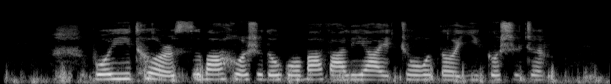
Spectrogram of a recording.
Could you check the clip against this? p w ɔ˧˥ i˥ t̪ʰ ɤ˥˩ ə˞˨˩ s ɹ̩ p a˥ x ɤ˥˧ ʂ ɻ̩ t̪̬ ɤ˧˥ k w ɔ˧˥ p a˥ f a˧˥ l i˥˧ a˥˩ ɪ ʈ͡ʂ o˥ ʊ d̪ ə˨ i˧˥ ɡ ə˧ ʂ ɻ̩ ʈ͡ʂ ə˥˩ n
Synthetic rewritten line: p w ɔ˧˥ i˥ t̪ʰ ɤ˥˩ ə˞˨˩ s ɹ̩ p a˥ x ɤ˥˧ ʂ ɻ̩ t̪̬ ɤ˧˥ k w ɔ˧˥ p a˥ f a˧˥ l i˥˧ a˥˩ ɪ ʈ͡ʂ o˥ ʊ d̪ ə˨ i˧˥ ɡ ə˧ ʂ ɻ̩ ʈ͡ʂ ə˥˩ n

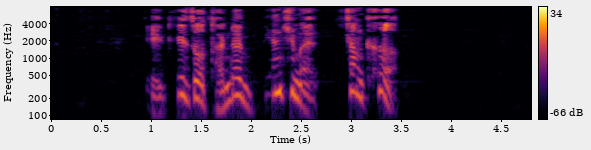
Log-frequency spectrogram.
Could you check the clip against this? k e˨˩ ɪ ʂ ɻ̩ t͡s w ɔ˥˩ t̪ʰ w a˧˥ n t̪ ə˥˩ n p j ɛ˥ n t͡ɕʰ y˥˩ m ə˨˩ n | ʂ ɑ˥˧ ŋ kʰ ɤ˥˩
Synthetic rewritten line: k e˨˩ ɪ ʈ͡ʂ ɻ̩ t͡s w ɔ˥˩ t̪ʰ w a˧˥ n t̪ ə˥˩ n p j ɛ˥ n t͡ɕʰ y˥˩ m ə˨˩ n | ʂ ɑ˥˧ ŋ kʰ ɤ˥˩

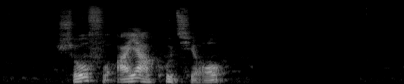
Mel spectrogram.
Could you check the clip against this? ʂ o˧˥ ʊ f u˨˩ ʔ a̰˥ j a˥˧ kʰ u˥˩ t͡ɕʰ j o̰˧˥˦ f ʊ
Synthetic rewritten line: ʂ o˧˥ ʊ f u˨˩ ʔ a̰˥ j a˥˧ kʰ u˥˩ t͡ɕʰ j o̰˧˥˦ ʊ

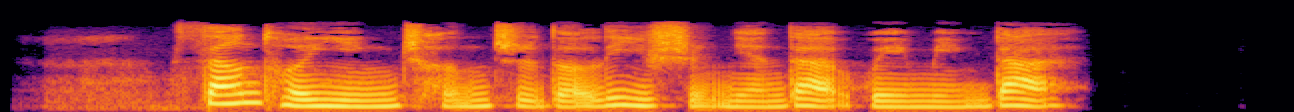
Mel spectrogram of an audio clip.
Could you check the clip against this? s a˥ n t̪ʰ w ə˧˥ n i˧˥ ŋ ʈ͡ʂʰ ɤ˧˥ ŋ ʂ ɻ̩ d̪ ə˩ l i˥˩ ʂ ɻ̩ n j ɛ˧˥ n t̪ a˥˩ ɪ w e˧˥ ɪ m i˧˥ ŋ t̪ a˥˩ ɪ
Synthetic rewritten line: s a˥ n t̪ʰ w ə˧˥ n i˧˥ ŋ ʈ͡ʂʰ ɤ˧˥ ŋ ʈ͡ʂ ɻ̩ d̪ ə˦ l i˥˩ ʂ ɻ̩ n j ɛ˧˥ n t̪ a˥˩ ɪ w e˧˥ ɪ m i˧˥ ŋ t̪ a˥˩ ɪ

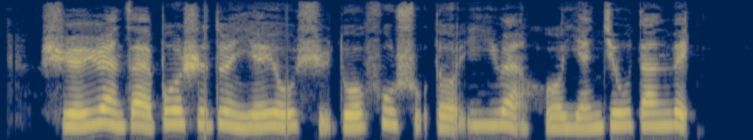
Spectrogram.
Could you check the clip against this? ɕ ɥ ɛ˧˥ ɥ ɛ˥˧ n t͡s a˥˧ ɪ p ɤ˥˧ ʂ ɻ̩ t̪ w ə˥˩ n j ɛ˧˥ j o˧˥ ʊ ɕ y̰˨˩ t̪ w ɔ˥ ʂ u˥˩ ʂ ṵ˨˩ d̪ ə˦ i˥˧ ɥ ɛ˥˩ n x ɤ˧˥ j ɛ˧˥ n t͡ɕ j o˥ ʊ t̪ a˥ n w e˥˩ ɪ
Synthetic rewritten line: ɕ ɥ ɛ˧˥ ɥ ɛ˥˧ n t͡s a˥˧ ɪ p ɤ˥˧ ʂ ɻ̩ t̪ w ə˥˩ n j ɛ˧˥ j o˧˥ ʊ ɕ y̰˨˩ t̪ w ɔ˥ f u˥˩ ʂ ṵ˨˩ d̪ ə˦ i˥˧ ɥ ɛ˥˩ n x ɤ˧˥ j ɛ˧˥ n t͡ɕ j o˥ ʊ t̪ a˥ n w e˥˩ ɪ

